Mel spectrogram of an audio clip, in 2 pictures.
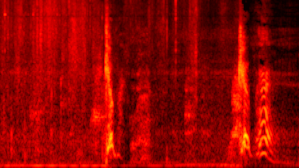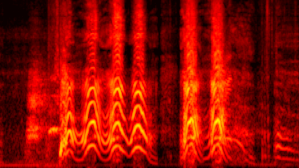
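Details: A boxer mix dog gives a run of wavering, yodeling howls mixed with short barks, starting up outdoors while a dachshund and a pit bull mix play rough nearby.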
